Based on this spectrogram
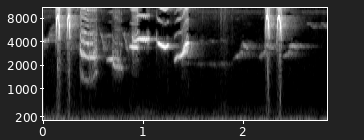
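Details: Energetic Sunda bush warbler song: clusters of very high sharp ticks, warbled twisting phrases and slurred whistles tumbling in quick succession, then a pause before another pair of sharp ticks, with a constant low background hum.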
